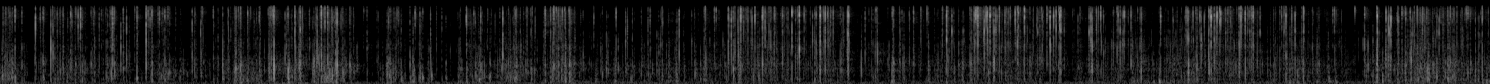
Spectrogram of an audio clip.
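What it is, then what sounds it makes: Cellophane-wrapped cardboard box being crinkled. Fingertips and nails rub and crinkle the clear plastic film wrapped around a cardboard chamomile tea box. The result is a steady stream of bright, dry crackling and crinkling with tiny sharp snaps and almost no low end, swelling and easing in loudness over the whole clip.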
